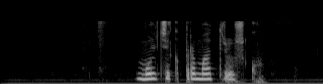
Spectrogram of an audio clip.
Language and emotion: Russian, neutral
